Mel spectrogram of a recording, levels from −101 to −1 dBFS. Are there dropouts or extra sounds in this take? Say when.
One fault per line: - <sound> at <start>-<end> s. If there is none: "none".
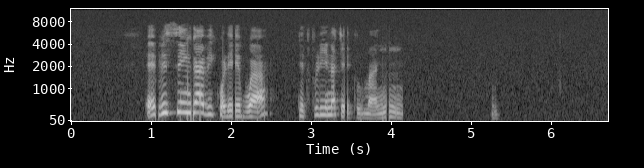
none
